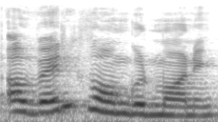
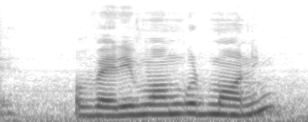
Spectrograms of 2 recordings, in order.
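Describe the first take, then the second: First: It is spoken fluently in an engaging way. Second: It is spoken slowly with many pauses. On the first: "दूसरे star अंदाज में ... engage लगा" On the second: "धीरे धीरे बोलें ... बहुत रुक रुक के बोल रहे हैं"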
